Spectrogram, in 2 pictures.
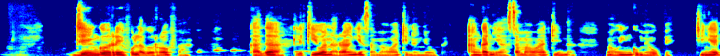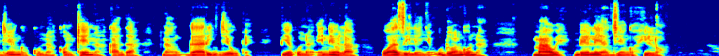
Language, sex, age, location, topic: Swahili, male, 18-24, Nairobi, finance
